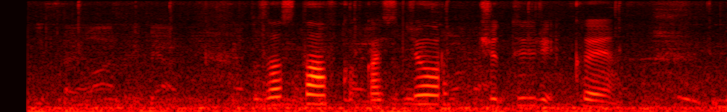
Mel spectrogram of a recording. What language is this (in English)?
Russian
